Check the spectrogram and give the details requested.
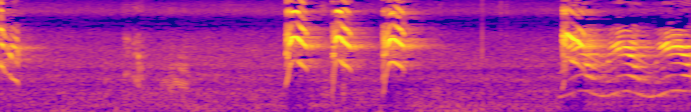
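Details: Parrot giving sharp sweeping squawks in a quick run of three, then a longer wavering warbled call with tonal undulations, low background hum underneath.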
